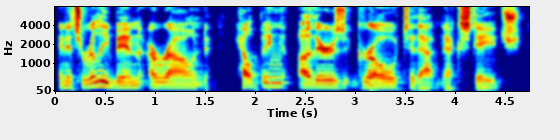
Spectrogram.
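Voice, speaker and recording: An American man in his forties with a noticeably creaky, gravelly voice at a medium pitch. He speaks as a coach sharing a personal story, earnest and conversational, leaning on key words for emphasis. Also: unhurried. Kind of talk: motivational personal storytelling to camera.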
